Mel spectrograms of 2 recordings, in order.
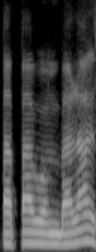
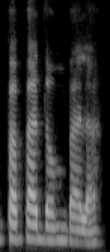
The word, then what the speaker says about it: Papa Dambala: Et c'est Toto Vicente que tu as choisi de nous faire écouter avec ce titre Papa Wombala, si je le prononce bien. C'est Toto Vicente et Papa Dambala.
